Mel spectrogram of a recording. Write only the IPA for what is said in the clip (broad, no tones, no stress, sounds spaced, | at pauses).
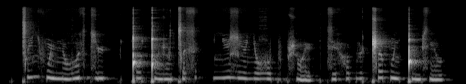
ǀ i ʎ f õ lʲ n õ ʁʷ ə̃ s d͡z y | ǃ ɔ ǃ õ ɮ õ ǀ ə s | ʎ i ɮ i ə̯ ʎ i ʁʷ ə b ʌ b ɬ õ ɪ̯ | t͡s ɪ h ɔ b ɭ ɪ ǁ ə p õ ʎ ǃ ĩ b s ĩ ʊ̯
